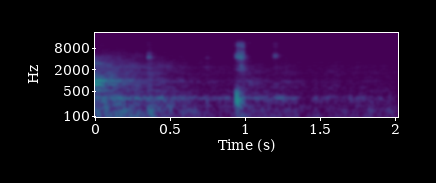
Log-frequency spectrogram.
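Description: Near silence with a few small clicks: one sharp click about a second in, and two fainter ticks around it.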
